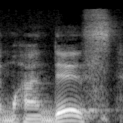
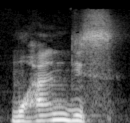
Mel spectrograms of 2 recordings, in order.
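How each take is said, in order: First: "مهندس" as mohandes, ending in -des; Persian pronunciation. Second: "مهندس" as mühendis, ending in -dis; Turkish pronunciation. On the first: Teacher reminding students of the Persian word, "مهندس" as mohandes. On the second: Teacher modelling the Turkish word for students, "مهندس" ending -dis. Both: Shown as a demonstration.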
